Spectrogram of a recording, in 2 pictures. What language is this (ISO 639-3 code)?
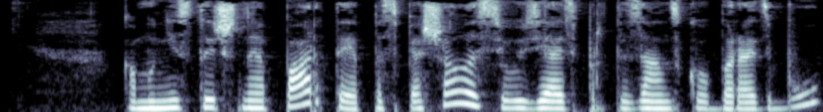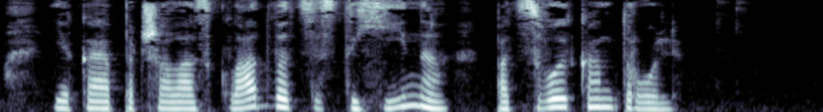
bel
